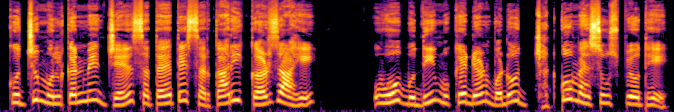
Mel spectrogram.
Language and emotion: Sindhi, surprised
